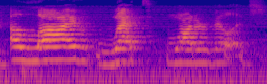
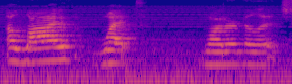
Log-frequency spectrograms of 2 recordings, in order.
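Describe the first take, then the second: First: Loud first word, then easing; proud celebration. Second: Halting phrase sinking softly away; mournful remembrance. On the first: Woman praising her body as hometown, proud. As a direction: celebrate it, striking the opening loudly. Village remembered proudly before destruction. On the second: Woman mourning her invaded village, subdued. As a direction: break it into pieces and let it fade. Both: Acted.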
